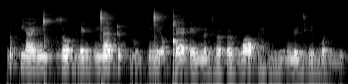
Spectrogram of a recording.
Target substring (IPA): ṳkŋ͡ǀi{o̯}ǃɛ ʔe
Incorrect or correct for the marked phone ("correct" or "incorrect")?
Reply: correct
